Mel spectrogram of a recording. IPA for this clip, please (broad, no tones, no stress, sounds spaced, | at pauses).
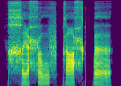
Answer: χ i ħ u f k ɑ ħ k͡p ə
